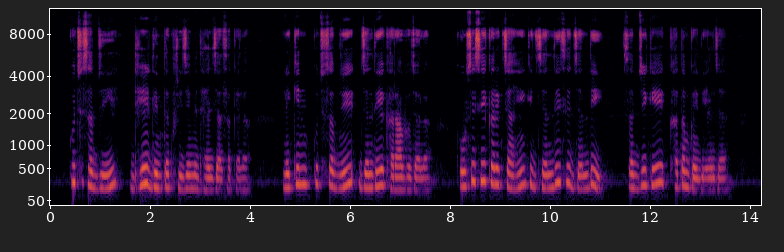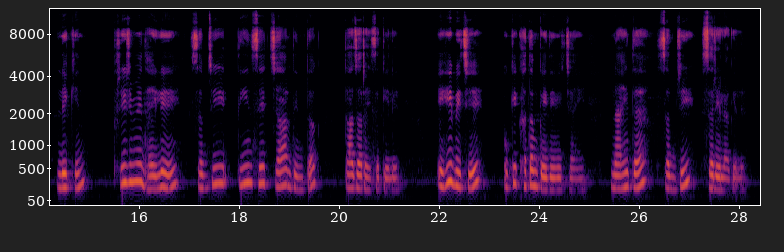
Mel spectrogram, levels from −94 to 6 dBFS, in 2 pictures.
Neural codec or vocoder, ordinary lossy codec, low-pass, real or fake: none; none; none; real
